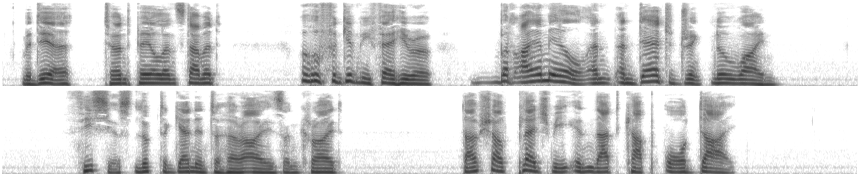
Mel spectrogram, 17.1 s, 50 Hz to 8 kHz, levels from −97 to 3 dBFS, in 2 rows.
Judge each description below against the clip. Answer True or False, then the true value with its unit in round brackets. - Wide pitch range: False (3.6 semitones)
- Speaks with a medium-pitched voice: True (145 Hz)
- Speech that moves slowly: True (125 wpm)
